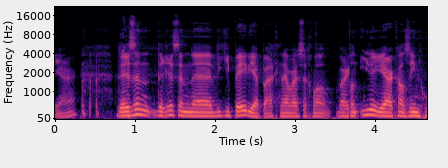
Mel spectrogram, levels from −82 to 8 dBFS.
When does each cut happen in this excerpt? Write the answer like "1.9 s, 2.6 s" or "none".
3.7 s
